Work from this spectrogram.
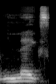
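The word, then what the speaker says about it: NAICS: Also, NAKES codes. So N A I Cs is pronounced nakes.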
